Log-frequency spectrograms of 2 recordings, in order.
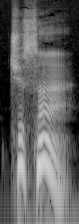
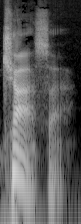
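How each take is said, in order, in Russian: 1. Ударение на последнем слоге. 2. Ударение на первом слоге. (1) "ударение переходит с корня на окончание" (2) "Сравним. ... Ударение, да?"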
